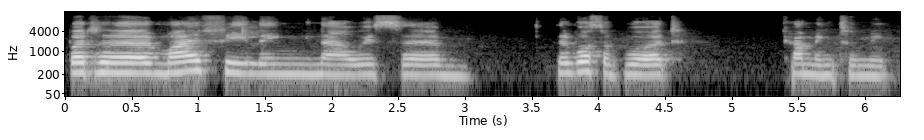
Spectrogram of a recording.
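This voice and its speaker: A woman's voice: medium pitch, flat delivery, slow pace, darkish tone. A woman with a Norwegian accent shares a reflection on a group video call, speaking hesitantly and searching for her words in English. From Norway.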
